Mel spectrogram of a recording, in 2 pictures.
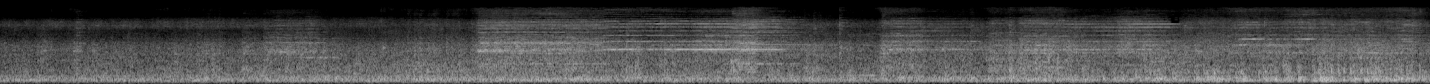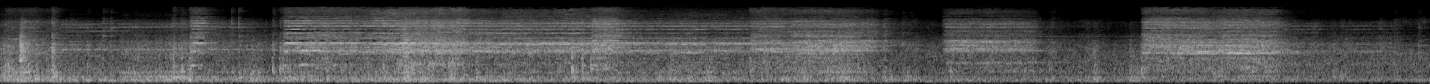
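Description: Central Oregon and Pacific freight train of boxcars and covered hoppers rolling past with a steady low rumble. Its wheels squeal shrilly again and again, the squeals starting about five seconds in and coming and going until near the end.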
